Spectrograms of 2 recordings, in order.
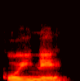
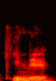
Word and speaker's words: koiné: del griego y entonces voy a explicar por qué yo digo koiné y no kiné, como muchos dicen que debe pronunciarse.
